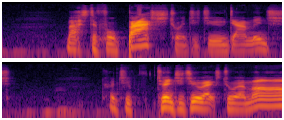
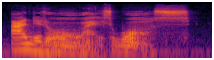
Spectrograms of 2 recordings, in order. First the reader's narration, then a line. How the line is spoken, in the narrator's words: says, his cryptic words uttered by his gentle voice passing through you like a rumble of thunder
